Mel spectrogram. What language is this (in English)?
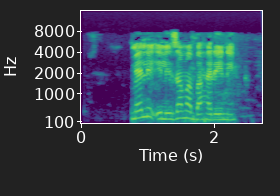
Swahili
